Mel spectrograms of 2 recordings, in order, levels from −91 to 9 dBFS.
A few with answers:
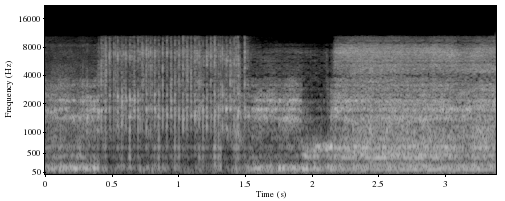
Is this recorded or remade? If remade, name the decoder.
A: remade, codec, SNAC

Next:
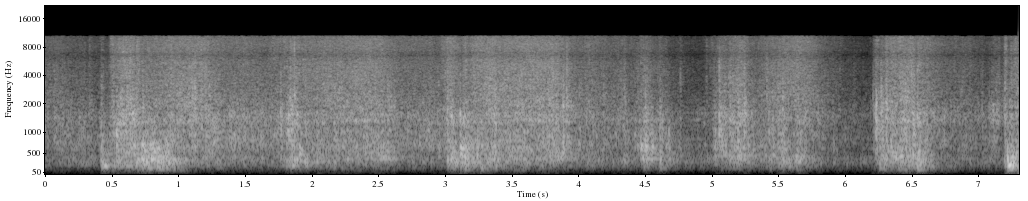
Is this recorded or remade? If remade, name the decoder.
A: recorded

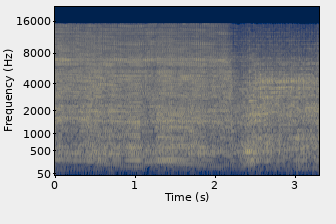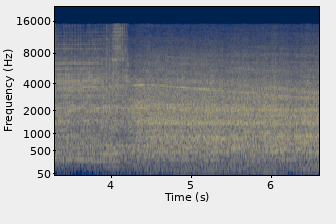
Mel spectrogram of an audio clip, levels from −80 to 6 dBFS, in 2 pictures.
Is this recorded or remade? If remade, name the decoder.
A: recorded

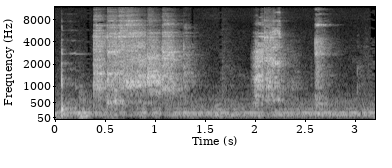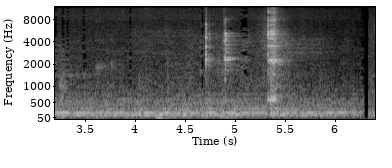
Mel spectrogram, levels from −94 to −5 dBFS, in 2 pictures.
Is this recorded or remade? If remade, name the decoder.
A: recorded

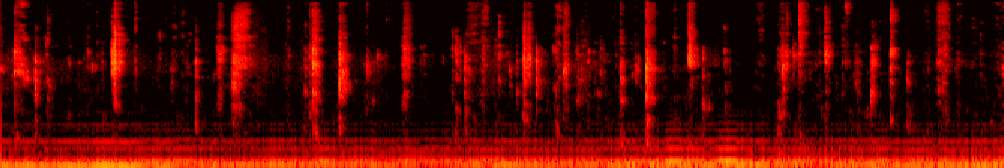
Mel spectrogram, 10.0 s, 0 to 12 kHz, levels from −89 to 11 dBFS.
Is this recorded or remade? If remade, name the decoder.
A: recorded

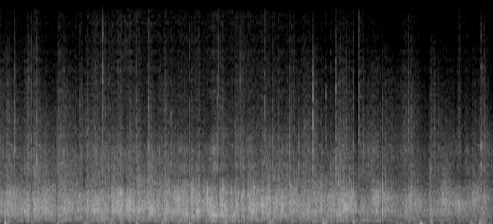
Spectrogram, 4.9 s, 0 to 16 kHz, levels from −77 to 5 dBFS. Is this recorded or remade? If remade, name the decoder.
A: remade, codec, SNAC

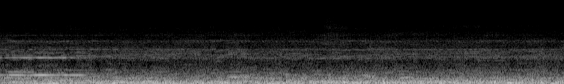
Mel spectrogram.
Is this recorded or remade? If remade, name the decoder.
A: remade, codec, SNAC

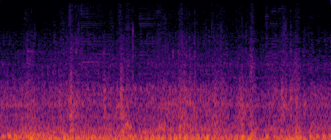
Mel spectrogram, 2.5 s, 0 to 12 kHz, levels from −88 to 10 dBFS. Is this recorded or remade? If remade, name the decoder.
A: recorded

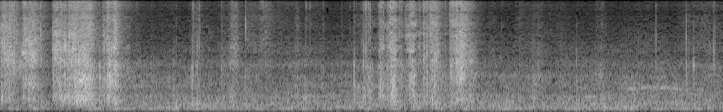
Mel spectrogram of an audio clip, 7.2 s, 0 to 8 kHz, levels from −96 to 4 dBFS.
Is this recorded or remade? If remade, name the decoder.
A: remade, codec, SNAC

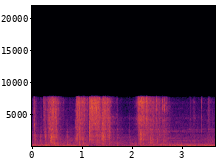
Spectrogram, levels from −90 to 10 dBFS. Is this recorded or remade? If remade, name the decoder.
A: remade, codec, SNAC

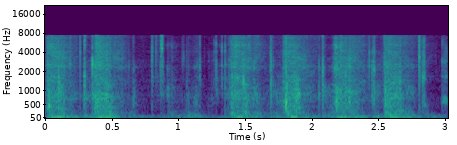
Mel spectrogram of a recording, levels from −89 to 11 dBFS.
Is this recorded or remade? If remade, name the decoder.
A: remade, codec, SNAC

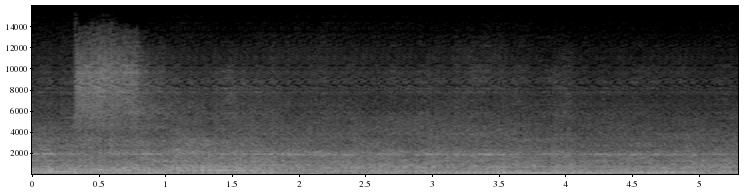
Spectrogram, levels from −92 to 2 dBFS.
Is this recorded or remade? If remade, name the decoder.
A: remade, codec, SNAC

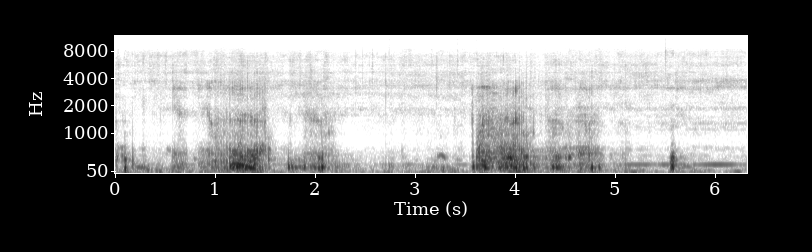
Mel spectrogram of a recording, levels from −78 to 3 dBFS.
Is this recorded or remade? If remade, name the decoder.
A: remade, codec, SNAC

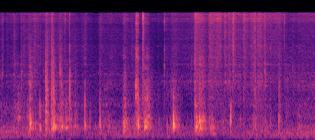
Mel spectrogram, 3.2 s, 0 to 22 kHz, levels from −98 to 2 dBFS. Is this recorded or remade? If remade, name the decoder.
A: remade, codec, SNAC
